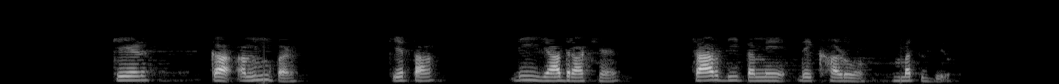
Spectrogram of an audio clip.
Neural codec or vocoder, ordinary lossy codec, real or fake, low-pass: none; MP3, 16 kbps; real; 3.6 kHz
